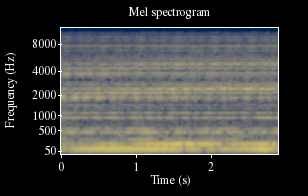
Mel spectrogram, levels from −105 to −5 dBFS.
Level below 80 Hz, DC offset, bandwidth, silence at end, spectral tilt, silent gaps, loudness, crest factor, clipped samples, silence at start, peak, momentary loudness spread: -54 dBFS; under 0.1%; 10.5 kHz; 0 s; -4.5 dB/octave; none; -25 LUFS; 14 dB; under 0.1%; 0 s; -12 dBFS; 2 LU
